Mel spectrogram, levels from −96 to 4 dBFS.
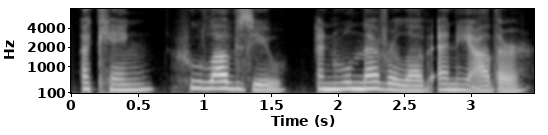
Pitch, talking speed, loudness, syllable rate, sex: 205 Hz, 190 wpm, -18 LUFS, 5.3 syllables/s, female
